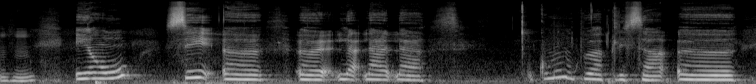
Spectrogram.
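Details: Woman left with lasting aphasia, a language disorder, and right-sided hemiplegia after an accident and coma; for years she could not place her tongue correctly and fought 7 years to relearn walking and speaking; residual speech difficulties; aphasia.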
